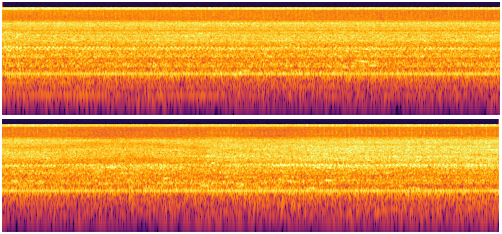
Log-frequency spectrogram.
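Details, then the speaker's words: Renault Kwid Climber just started after water pump replacement and cooling system air bleed: a smooth, even idle hum with no knocking, rattling or whine, with the old noise gone and less vibration; normal idle. "आणि आता गाडी बघा स्टार्ट केल्यानंतर आवाज एकदम नाहीचा बरोबर झालेला आहे."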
